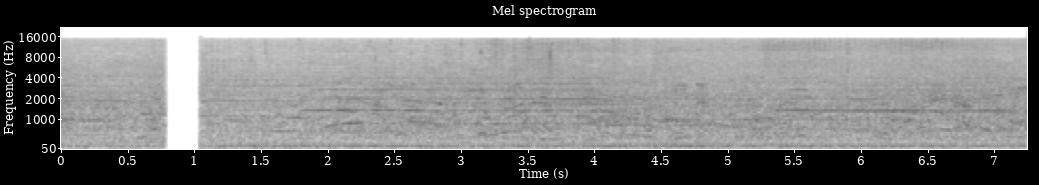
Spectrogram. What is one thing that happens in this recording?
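Off-road vehicle engines rumble and idle as they roll past.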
